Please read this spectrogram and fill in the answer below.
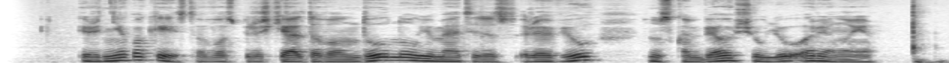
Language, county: Lithuanian, Vilnius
